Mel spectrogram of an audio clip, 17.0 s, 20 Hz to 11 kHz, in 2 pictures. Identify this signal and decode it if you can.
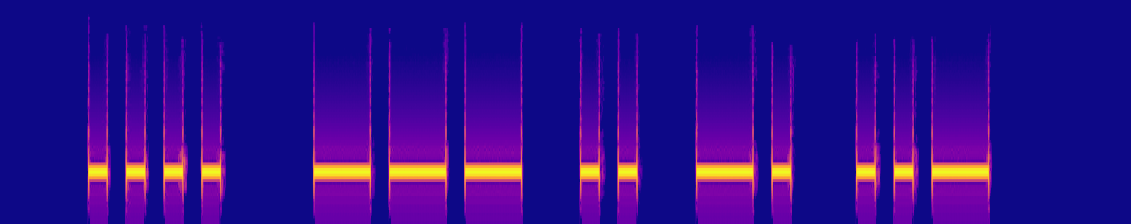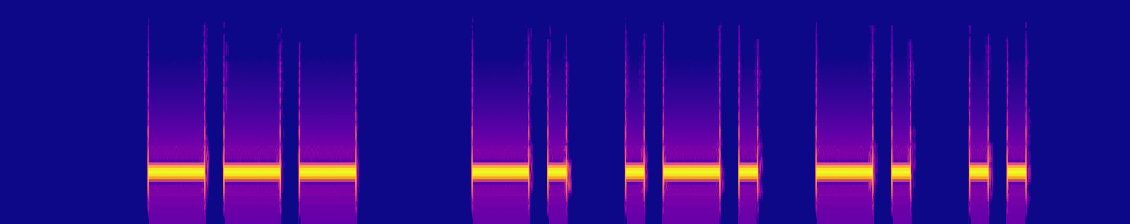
Morse code, heard as a keyed tone, about 8 wpm, 800 Hz. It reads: HOINU ONRNI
